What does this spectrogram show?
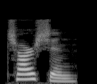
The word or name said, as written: charsian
